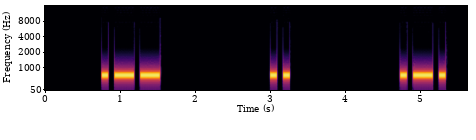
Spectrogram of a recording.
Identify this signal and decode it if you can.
Morse code, heard as a keyed tone, about 14 wpm, spaced as for 5 wpm, 680 Hz. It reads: WIR
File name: Morsekurs / Witze / Witz 22. November 2022 25 F70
